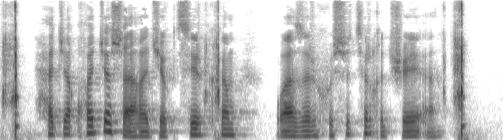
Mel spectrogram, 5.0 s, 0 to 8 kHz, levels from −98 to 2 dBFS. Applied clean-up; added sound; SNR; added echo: none; Camera; 7 dB; none.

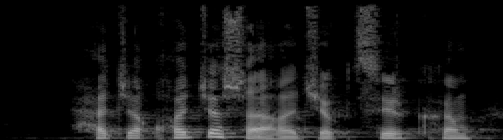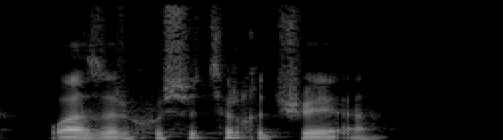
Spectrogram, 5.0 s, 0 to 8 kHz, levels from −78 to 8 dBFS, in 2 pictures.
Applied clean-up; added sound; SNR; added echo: none; none; none; none.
